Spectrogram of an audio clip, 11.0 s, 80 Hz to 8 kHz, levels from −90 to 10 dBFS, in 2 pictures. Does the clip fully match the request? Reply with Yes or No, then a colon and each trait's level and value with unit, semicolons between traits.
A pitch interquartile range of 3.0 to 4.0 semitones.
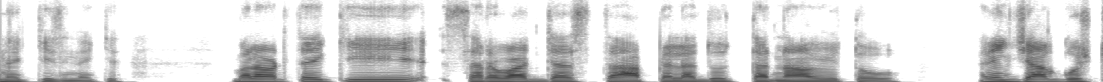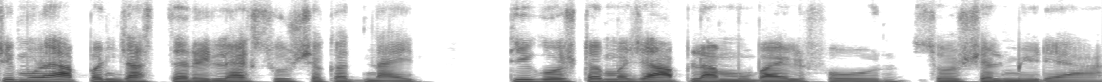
Yes: average, 3.5 semitones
